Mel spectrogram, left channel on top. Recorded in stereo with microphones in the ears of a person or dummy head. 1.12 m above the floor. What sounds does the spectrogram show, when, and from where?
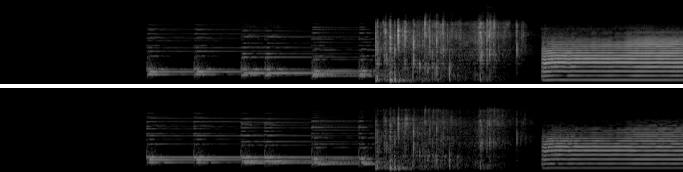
1.5 s a ringtone: 40° right (ahead or behind), 8 m
3.8 s crumpling: 25° left (ahead or behind), 0.7 m
5.4 s a trumpet: 50° left (ahead or behind), 0.6 m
